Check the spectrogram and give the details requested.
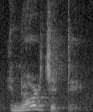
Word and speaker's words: energetic: Energetic. Energetic. And the stress is on j.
